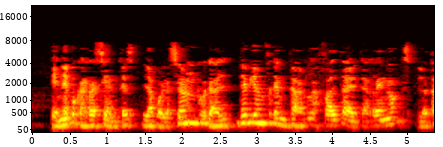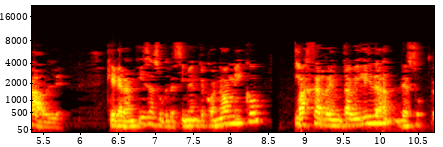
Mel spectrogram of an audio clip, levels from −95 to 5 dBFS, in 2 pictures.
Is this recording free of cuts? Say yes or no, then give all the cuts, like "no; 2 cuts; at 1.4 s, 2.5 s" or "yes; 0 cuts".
no; 1 cut; at 8.9 s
